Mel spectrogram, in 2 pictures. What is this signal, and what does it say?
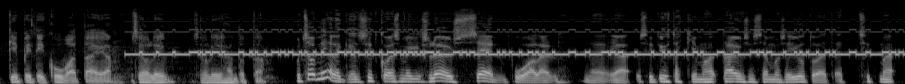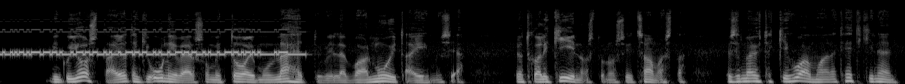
RTTY (45.45 baud, 170 Hz shift), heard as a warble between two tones, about 1600 Hz centre, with speech in Finnish. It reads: CQ CQ CQ DE VK7MV VK7MV VK7MV PSE K CQ CQ CQ DE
